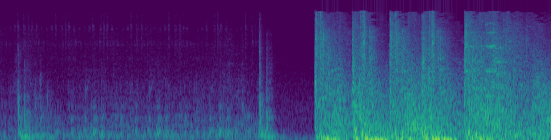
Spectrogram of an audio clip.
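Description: Heavily processed cartoon-logo sound effects. There is a soft thump at the start, quiet low rumbling, then a brief cut-out about two seconds in. After that comes a loud, dense rattle of rapid bangs like gunfire.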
